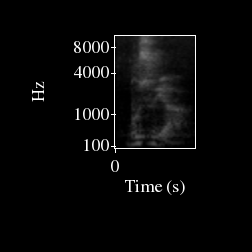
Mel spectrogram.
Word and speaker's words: 무수: 무를 무수라고 하죠. 무수가 아니야. 무우가 아니야. 무수야. 시옷과 지읒의 중간음을 너무 정확하게 태어나자마자 다 네, 다.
